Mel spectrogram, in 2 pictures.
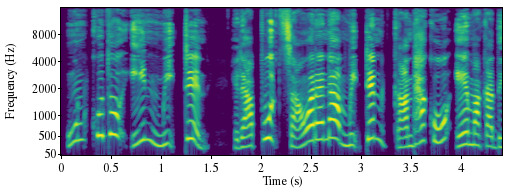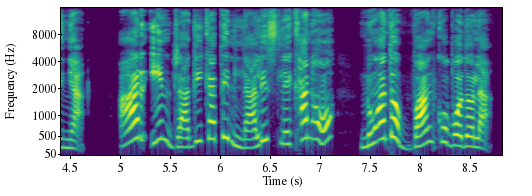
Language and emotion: Santali, angry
